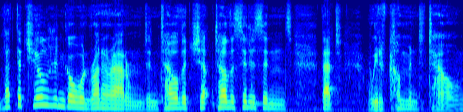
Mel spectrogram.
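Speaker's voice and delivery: ordinary delivery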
